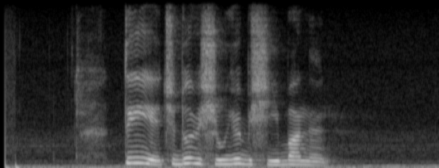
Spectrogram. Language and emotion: Russian, angry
